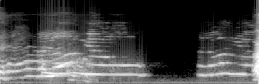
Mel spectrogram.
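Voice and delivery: soft, very slow, high coo; hushed, drawn-out high pet voice. Shown as a demonstration. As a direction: coo it quietly for the dog to copy. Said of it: "say it lower".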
